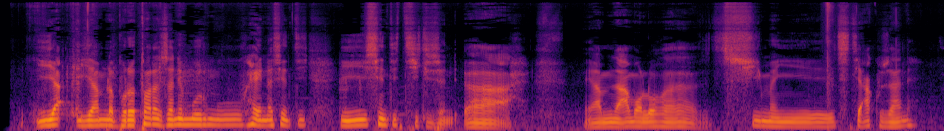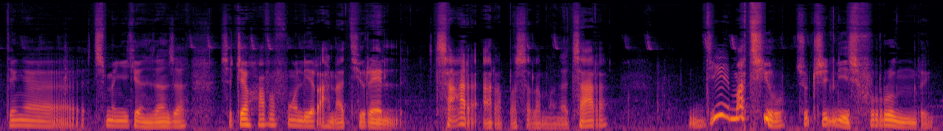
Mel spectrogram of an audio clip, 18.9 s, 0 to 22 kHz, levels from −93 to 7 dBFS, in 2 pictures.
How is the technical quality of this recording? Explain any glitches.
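The technical quality of this recording shows no glitches to explain, and the short fade-in over the first 0.12 s is a smooth, deliberate-sounding ramp rather than a fault.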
